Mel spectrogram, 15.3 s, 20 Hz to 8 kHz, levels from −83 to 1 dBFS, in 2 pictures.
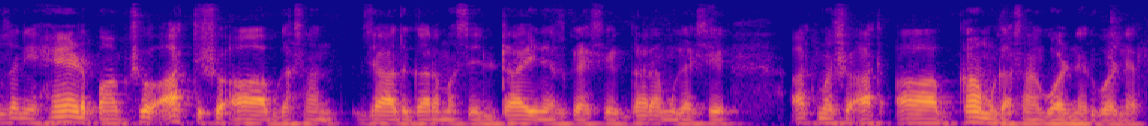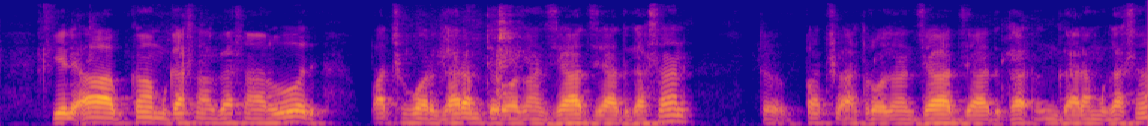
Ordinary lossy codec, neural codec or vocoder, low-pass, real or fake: AAC, 48 kbps; none; 7.2 kHz; real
